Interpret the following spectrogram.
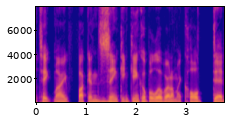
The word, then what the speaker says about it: ginkgo biloba: No, ginkgo biloba. Ginkgo biloba. It's for your memory. You can't even say it right.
